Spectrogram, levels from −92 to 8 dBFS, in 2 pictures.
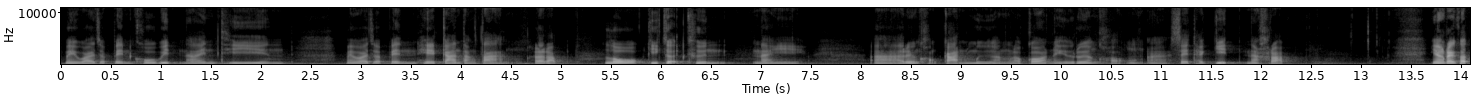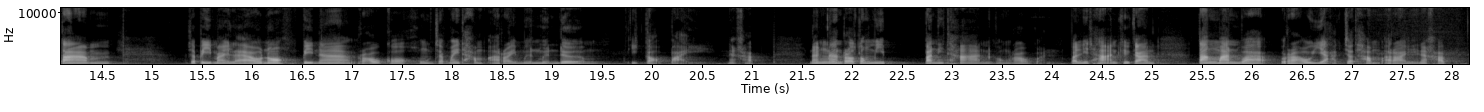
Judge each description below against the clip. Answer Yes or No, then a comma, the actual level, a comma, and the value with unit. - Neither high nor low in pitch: No, very low, 90 Hz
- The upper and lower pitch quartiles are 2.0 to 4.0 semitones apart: Yes, average, 3.4 semitones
